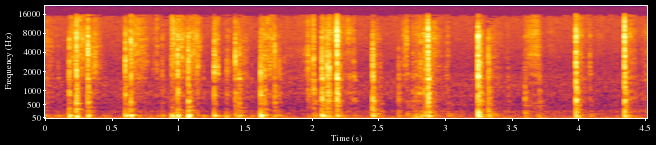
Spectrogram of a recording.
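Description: Fingertips rapidly tap a small hollow cardboard Funko Pop box with a plastic window, holding a Catwoman figure inside, close to the mic. The taps land as quick, dry, hollow knocks with a low thump and a crisp papery click, dying away almost instantly. They come in an uneven, fast rhythm of about seventeen taps.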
